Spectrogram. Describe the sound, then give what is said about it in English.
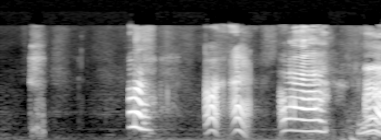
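An infant fussing and crying in several separate wailing bursts with wavering, rising and falling pitch. Short gaps fall between the bursts, and the last bursts are longer and louder. “One second, my baby is fussing.”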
